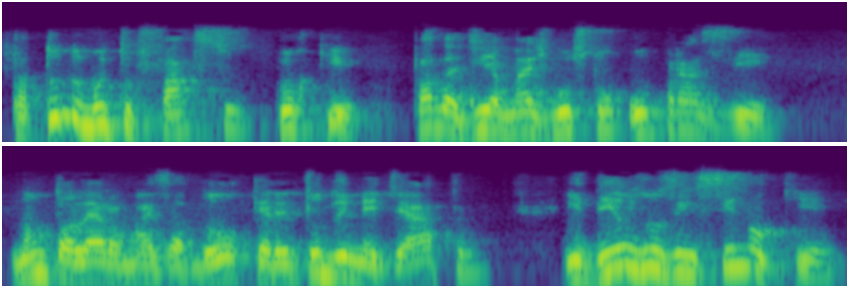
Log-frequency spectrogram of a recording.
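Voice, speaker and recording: Brazilian guy preaching on a live stream, kinda high voice, tells faith stories all earnest. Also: sing-song, normal speed, mellow, poor audio. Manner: earnest storytelling, often asks "né?". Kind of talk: preaching on a livestream. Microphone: livestream setup.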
